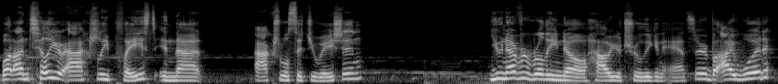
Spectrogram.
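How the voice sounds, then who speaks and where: A woman's voice: mid-range voice, moderate pace, faint music behind. A woman giving casual, slangy, joking reaction commentary as a game streamer. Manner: slangy, joking, frequently chuckling.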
